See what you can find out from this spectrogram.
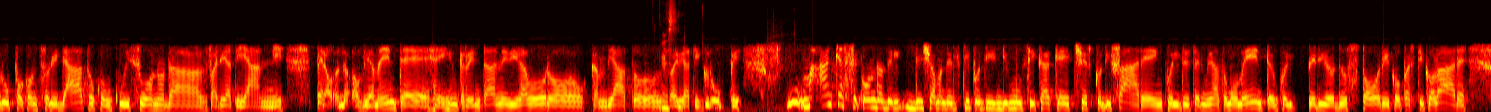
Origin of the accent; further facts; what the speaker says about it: Naples, Campania, Italy; e in particolare anche più napoletano, visto che sono napoletana.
